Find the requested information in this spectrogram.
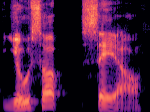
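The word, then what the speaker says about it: Yoseop Seo: it's because of their birdie production first up yosap sale so that's how you say his name actually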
